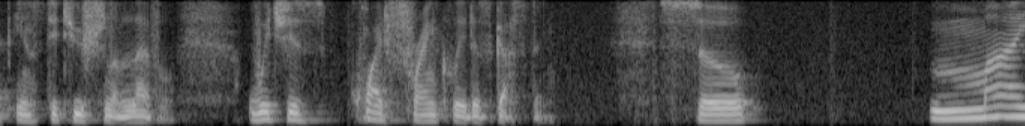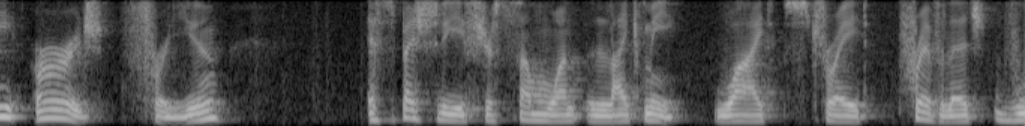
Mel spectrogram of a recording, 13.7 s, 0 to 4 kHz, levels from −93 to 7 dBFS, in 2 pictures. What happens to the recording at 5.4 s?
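Nothing goes wrong at 5.4 s: the speech carries on intact through the telephone-band call path, with no dropout, glitch or other fault at that point.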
